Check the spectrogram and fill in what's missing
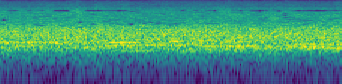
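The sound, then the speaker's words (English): Sustained applause from a large opera audience greeting Placido Domingo, a dense, steady wash of clapping that holds at an even, fairly loud level throughout, with no voices standing out. “Well, that applause greets the one and only Placido Domingo, as do a bouquet or two of flowers flying up on the stage.”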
